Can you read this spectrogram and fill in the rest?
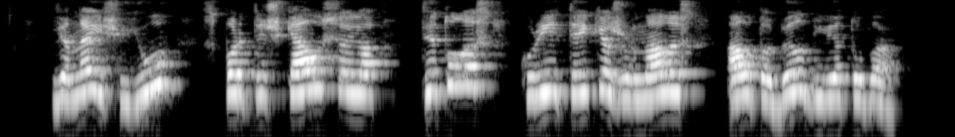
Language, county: Lithuanian, Vilnius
